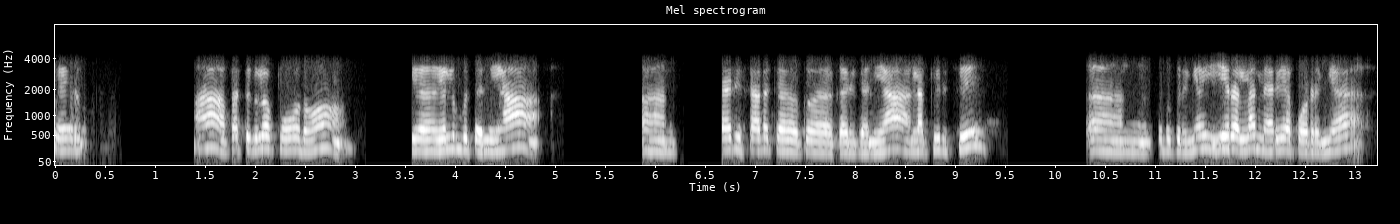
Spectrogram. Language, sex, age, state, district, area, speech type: Tamil, female, 60+, Tamil Nadu, Perambalur, rural, conversation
